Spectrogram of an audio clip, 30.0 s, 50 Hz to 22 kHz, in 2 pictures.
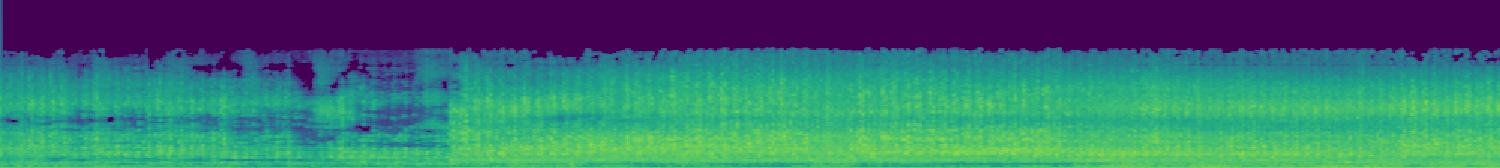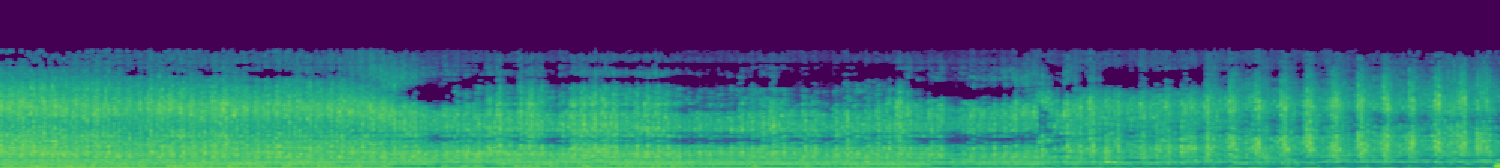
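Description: Engine of a homemade tracked rice-hauling crawler running steadily under a load of about 50 bags of rice as it works through a muddy harvested paddy. It grows sharply louder about four seconds in, and near the end its sound turns to an uneven pulsing chug.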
